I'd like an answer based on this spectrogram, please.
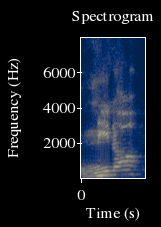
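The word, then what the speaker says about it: Neenah: who watches the show on wluk is it pronounced Nina yes that's great excellent all right you know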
